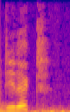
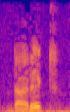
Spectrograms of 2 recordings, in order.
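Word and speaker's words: direct: অর্থাৎ ডাইরেক্টও সঠিক উচ্চারণ, ডিরেক্টও সঠিক উচ্চারণ।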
